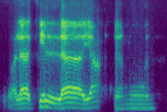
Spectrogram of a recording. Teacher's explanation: Idgham bila guna ada dua huruf, lam dan ra. Jadi nun mati bertemu dengan lam, dia memasukkan walakil tapi tidak ada dengung.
